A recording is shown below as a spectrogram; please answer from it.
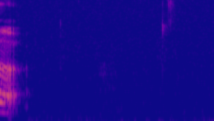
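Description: A woman's voice ends a word at the start, then near silence with one short, faint click about one and a half seconds in.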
